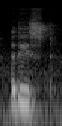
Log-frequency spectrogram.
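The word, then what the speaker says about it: wrist: त्याच्या खाली अंडरलाईन केली रिस्ट रिस्ट मध्ये पहा डब्ल्यू चा उच्चार होत नाही आर आय एस टी रिस्ट चा उच्चार होतो फक्त म्हणून डब्ल्यू खाली आपण अंडरलाईन केली पाम पाम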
